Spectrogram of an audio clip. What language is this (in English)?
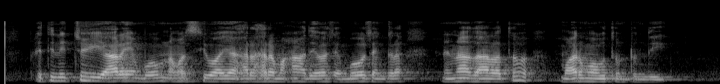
Telugu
